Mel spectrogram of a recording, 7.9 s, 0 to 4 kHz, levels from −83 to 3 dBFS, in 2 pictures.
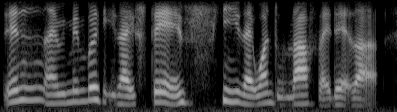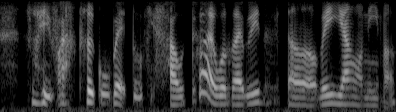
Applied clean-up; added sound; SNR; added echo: neural diffusion model UNIVERSE++.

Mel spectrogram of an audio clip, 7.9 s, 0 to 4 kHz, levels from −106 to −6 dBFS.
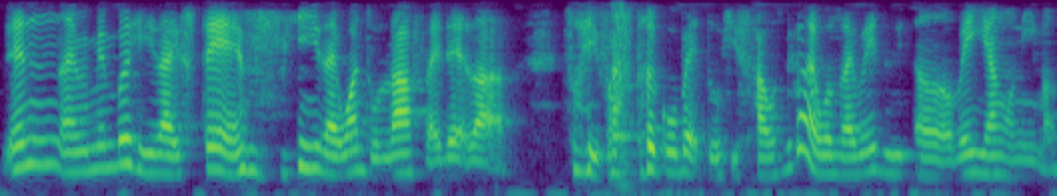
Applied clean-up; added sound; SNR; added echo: classical method log-MMSE.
